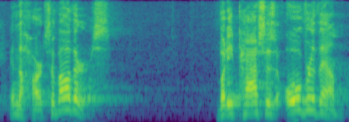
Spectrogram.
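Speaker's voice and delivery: loud, high-pitched sermon delivery; impassioned preaching. Real, not acted. Preacher proclaims to congregation that God chose to intervene, impassioned preaching. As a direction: preach it forcefully, driving each phrase home.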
